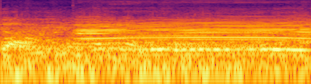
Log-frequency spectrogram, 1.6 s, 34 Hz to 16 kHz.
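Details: Friesian or cross-breed bull calves at the Raniganj cattle market in Dinajpur on 30 July: a steady, drawn-out low moo holds through the moment over a constant murmur of market noise.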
